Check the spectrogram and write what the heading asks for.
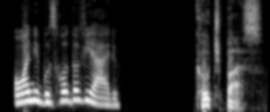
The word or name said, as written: Onibus Rodoviario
